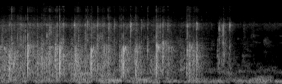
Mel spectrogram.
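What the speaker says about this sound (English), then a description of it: "A round of applause once again for the NUJ scribe." Live event audience clapping for the NUJ scribe, a brisk burst of individual claps close to the recorder that thins out and stops near the end.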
